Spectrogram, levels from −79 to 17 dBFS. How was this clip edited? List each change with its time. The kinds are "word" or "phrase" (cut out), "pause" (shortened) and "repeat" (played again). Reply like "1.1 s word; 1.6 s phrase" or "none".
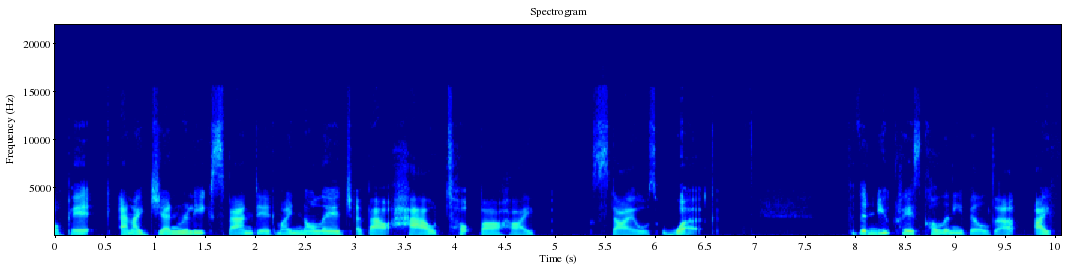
none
